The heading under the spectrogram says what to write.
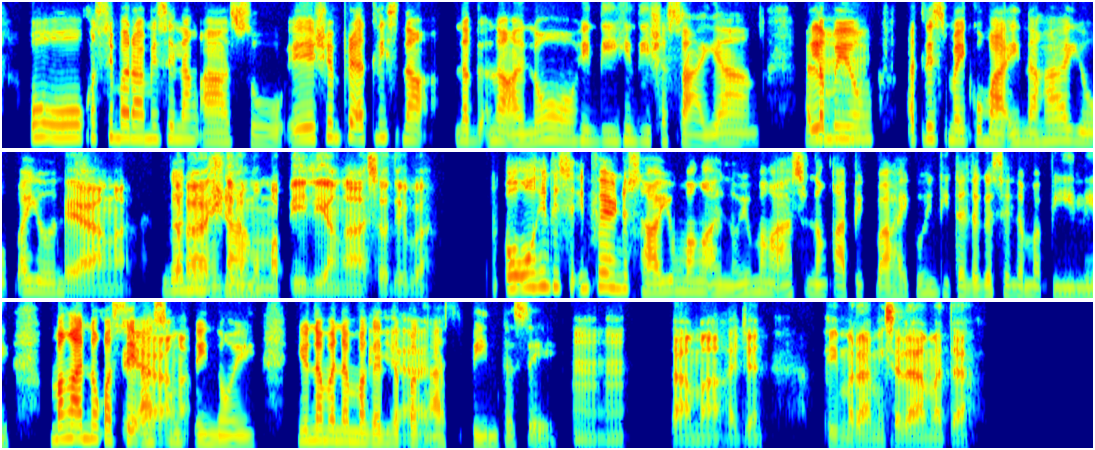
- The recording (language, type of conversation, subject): Filipino, podcast, Ano-anong masusustansiyang pagkain ang madalas mong nakaimbak sa bahay?
- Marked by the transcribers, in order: none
